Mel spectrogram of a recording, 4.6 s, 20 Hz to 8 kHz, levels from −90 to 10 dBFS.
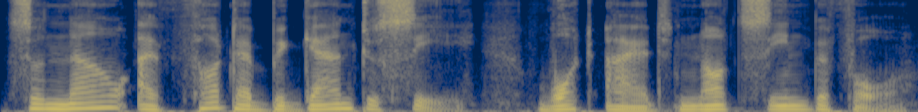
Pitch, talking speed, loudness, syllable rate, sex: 105 Hz, 185 wpm, -17 LUFS, 4.1 syllables/s, male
